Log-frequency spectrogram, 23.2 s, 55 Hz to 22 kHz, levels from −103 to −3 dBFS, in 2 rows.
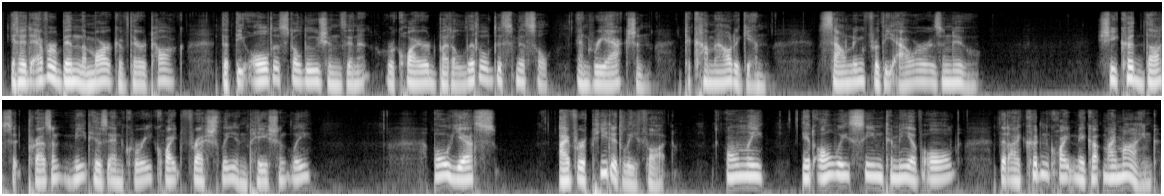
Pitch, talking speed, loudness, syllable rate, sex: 140 Hz, 170 wpm, -21 LUFS, 5.4 syllables/s, male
